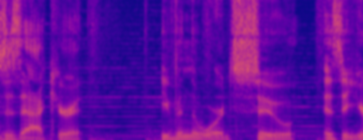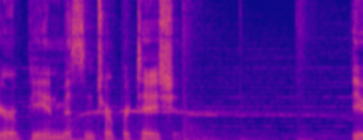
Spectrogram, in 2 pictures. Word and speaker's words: Sioux: a word meaning cutthroat, which to English speakers sounded like Sioux. And when the English speakers wrote the Ojibwe word for cutthroat down, they spelled Sioux like a French word, with a silent X.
